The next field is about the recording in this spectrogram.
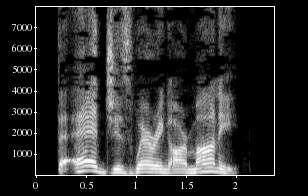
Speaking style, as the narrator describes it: she shouts

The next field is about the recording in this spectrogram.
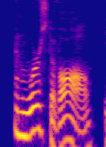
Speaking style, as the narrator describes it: he continued sadly

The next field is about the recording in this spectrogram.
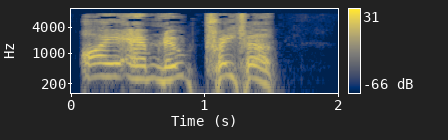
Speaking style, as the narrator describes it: screeched the prisoner

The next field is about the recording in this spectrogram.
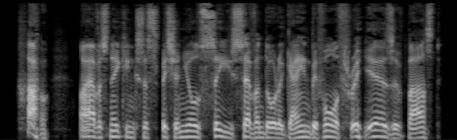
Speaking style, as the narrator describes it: he chuckled

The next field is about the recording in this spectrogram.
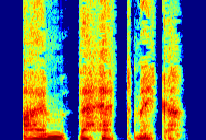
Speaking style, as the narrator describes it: he says quietly

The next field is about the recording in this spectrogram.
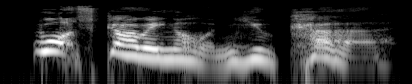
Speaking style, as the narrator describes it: he snarled

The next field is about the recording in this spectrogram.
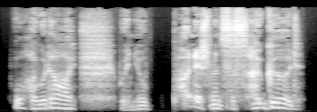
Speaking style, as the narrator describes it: She whimpers

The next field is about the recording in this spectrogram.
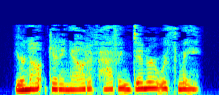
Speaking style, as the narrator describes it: Aline whispered

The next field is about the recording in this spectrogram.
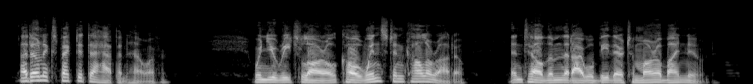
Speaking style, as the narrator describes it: said firmly

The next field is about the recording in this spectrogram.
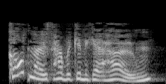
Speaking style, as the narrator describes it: Lily said cheerfully

